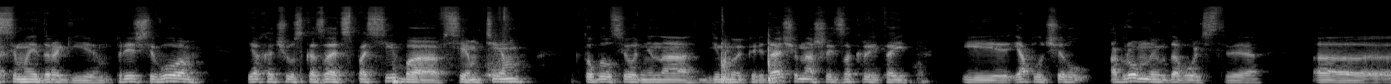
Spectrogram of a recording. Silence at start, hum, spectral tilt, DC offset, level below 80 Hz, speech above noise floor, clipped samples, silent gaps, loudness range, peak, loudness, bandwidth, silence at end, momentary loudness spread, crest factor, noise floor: 0 s; none; -6 dB/octave; under 0.1%; -52 dBFS; 35 dB; under 0.1%; none; 3 LU; -6 dBFS; -23 LUFS; 16 kHz; 0 s; 9 LU; 18 dB; -58 dBFS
